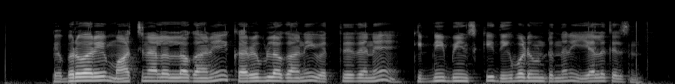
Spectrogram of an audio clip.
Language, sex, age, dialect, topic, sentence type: Telugu, male, 25-30, Utterandhra, agriculture, statement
